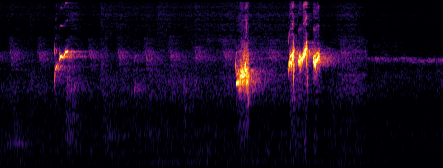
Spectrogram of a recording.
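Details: Cucak ranting training recording for contest birds: a few isolated bright whistled chirps, then a quick cluster of three sharp notes and a thin lingering tone against quiet background.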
